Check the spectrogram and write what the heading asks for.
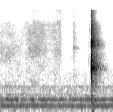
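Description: A single sharp finger snap near the end, over a faint steady low hum.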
